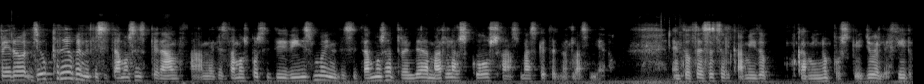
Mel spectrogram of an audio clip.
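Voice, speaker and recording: Very fast female speech at a very deep, low pitch. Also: ordinary pitch variation. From Spain. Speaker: founder of an ocean-themed platform. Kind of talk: interview.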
